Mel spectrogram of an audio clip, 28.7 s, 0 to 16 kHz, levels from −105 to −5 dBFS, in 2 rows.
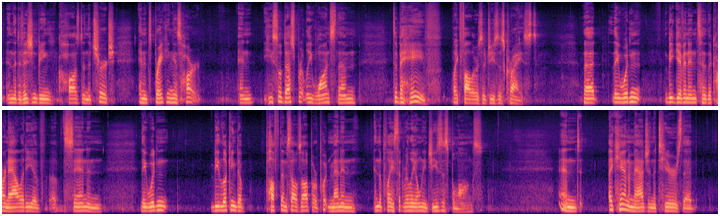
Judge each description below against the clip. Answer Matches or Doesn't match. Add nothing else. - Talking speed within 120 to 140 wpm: Matches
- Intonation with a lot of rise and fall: Doesn't match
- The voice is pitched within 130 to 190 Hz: Matches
